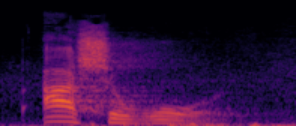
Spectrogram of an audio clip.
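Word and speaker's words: אשור: Ashawar in the Hebrew. That's the pronunciation in the English.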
